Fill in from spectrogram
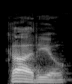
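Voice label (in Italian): "cario", dialettale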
